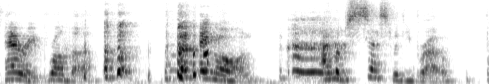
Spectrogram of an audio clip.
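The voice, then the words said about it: Justin imitated with English accent. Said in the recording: “He just starts speaking in an English accent.”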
